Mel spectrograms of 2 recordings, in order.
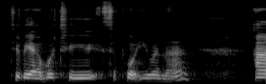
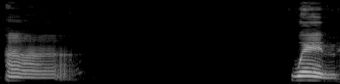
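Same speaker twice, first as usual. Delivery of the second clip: ordinary talk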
